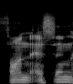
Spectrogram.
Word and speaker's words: Von Essen: So my mom is Ute Von Essen, or Von Essen, how we would pronounce it.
